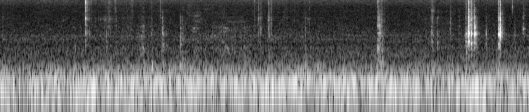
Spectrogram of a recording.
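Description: Light clicks and knocks of hands and a wrench working at a car battery's terminals and cables, a few scattered at first and a louder cluster about six seconds in, over a steady low hum.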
